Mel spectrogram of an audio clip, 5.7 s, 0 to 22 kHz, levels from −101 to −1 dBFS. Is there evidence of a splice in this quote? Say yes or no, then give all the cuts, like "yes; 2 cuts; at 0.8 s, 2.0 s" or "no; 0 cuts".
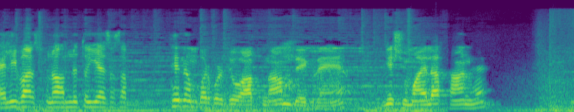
yes; 1 cut; at 1.7 s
